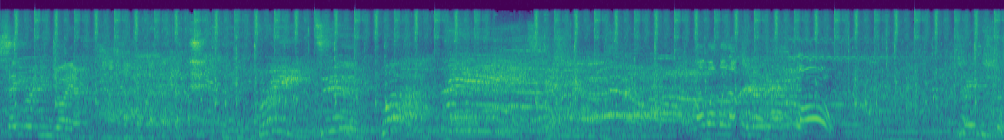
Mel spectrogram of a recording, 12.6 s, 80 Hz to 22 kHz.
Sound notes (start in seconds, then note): 1.2 laughs; 7.2 crowd cheering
